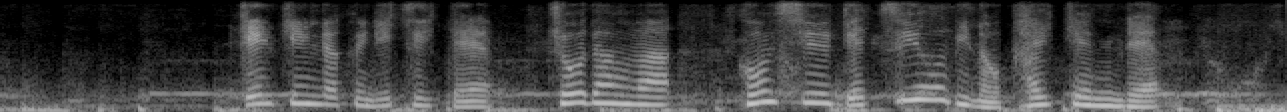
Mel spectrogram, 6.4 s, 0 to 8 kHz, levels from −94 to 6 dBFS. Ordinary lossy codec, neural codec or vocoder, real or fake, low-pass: Opus, 16 kbps; codec, 16 kHz in and 24 kHz out, 1.1 kbps, FireRedTTS-2 codec; fake; 7.2 kHz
